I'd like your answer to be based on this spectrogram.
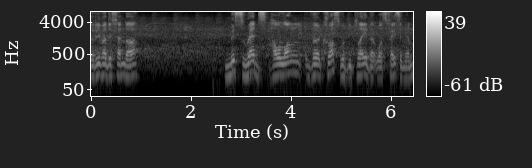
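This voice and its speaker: The speech moves at a moderate pace. Noticeable background noise runs underneath it. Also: man. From Europe. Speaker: football streamer. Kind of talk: live match commentary. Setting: livestream. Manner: lowered volume, not shouting goals; halting, with fillers and restarts.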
